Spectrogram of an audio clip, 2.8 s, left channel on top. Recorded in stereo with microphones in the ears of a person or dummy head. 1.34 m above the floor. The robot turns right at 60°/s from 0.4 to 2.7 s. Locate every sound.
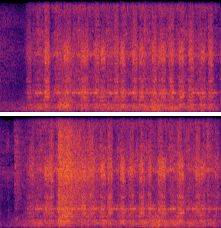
0.7 s a gunshot: 65° right; by 1.3 s 30° right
